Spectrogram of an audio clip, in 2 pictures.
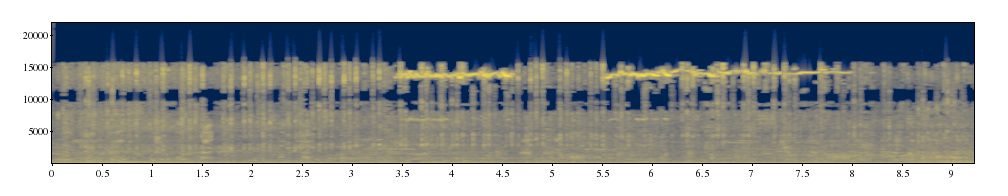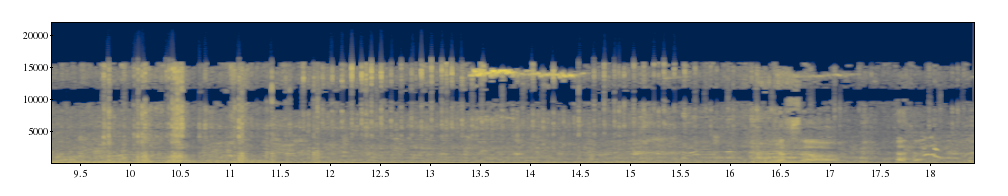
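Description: Motorcycle and trike engines running at low speed as they ride past close by, a low rumble that swells about a second in and again around ten seconds, over crowd chatter.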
